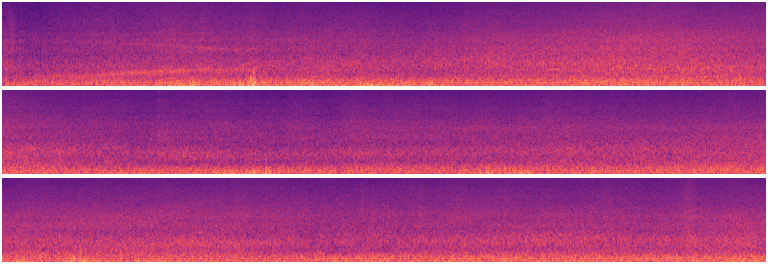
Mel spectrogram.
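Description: Ocean surf breaking close to shore and whitewash rushing up the sand, a steady wash with swells of rumble as waves break, with wind buffeting the microphone.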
